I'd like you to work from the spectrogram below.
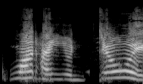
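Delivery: very high, loud, screeching goblin chief scream. Game master voices the goblin chief as a troll hammers the door: goblin chief screaming. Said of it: "you hear the goblin chief like screaming".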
